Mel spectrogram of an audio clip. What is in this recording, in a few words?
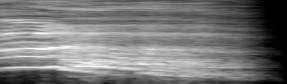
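Patrol Spoken Soldier Female; Dialog; Barks; Battle; Sinecure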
